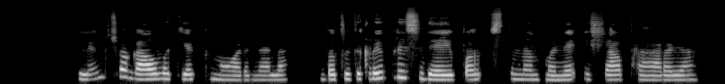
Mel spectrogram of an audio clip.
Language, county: Lithuanian, Alytus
